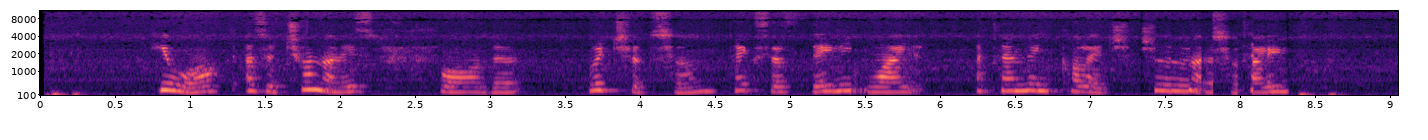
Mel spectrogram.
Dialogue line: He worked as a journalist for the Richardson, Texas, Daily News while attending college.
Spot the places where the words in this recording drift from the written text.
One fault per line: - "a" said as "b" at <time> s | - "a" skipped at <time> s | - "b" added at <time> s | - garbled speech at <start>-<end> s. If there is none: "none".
- "News" skipped at 5.4 s
- garbled speech at 7.3-8.3 s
